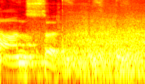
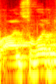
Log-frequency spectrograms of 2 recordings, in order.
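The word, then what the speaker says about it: answer: दिख रहा है ना, तो आंसवर तो नहीं बोलते हैं। ऐसे तो आपको आंसवर बोलना चाहिए, आंसवर वह भी होना चाहिए बीच में, लेकिन अब वह साइलेंट होता है, इसका मतलब यहाँ पर डब्ल्यू साइलेंट वर्ड होता है।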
